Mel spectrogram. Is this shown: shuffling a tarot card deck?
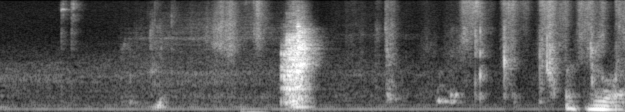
yes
